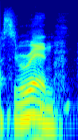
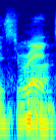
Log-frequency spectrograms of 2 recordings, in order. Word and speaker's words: SRAM: 它是英文是 S R A M 嘛，嗯，所以我都会讲说 S R 它不能够接在一起的。对所以我想说 SRAM，SRAM，然后我记得我们公司说，你英文好像不是很好哦。我们公司叫 SRAM，就是速联 SRAM，就是连在一起这样子。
